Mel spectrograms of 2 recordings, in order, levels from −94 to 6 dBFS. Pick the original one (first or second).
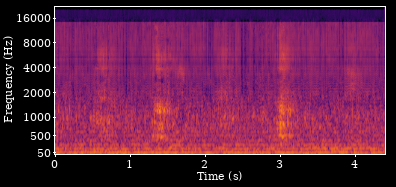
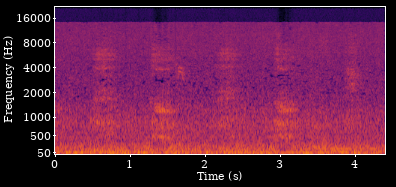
second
